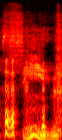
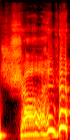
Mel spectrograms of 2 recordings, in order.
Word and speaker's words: Sean: Scene? What book were you reading? No, that one, Scene. It's like, do you mean Sean?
